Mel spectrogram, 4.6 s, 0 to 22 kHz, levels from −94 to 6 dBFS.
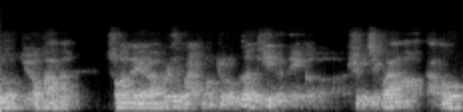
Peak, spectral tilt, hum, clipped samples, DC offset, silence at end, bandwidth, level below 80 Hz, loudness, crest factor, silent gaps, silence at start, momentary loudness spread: -8 dBFS; -8 dB/octave; none; under 0.1%; under 0.1%; 0 s; 8 kHz; -58 dBFS; -24 LUFS; 16 dB; none; 0 s; 12 LU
